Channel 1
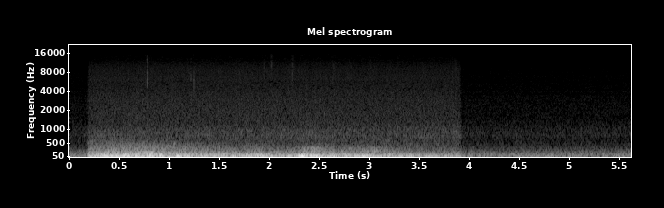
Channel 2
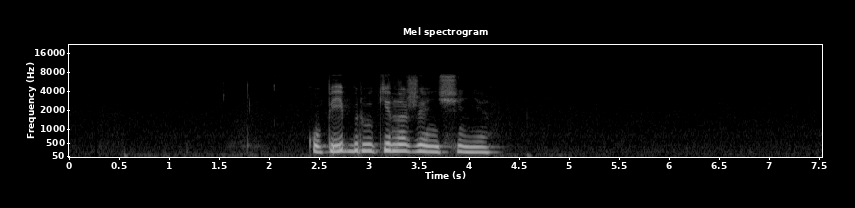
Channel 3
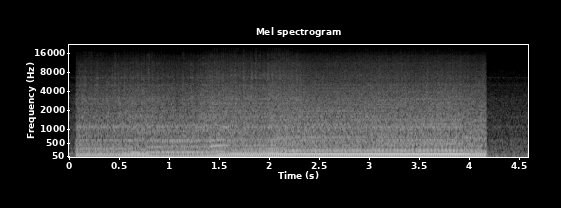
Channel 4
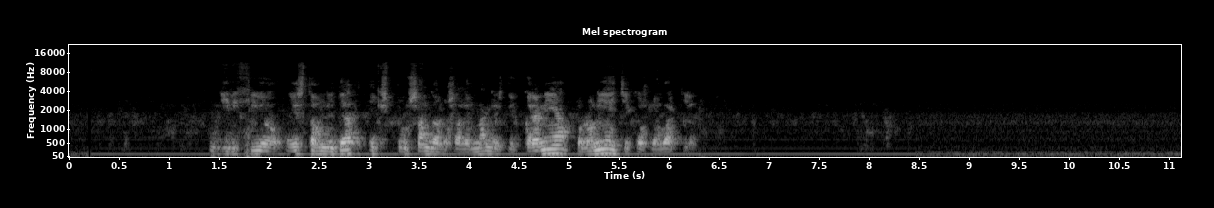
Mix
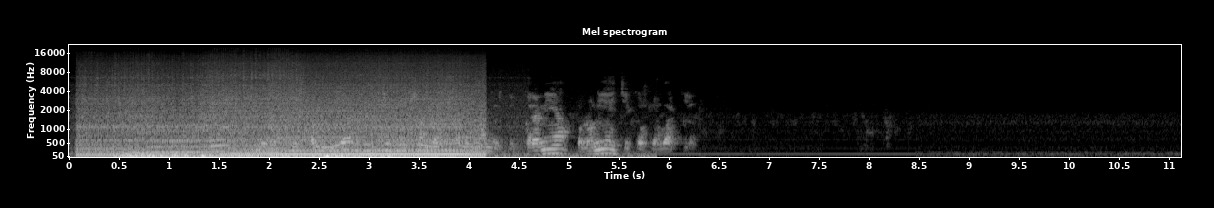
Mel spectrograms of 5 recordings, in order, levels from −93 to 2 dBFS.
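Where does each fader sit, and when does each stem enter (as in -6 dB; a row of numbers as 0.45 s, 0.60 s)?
-3.0 dB, -5.0 dB, 0.0 dB, -3.0 dB; 0.25 s, 0.00 s, 0.00 s, 0.00 s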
